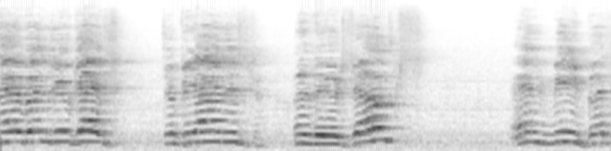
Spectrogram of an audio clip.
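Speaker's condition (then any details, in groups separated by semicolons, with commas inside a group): Cerebral palsy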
